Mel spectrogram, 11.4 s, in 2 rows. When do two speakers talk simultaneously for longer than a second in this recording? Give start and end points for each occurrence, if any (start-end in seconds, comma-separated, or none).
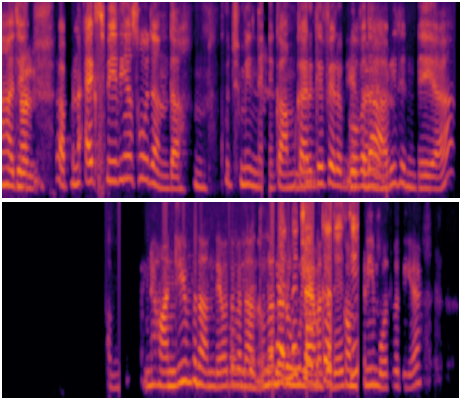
8.6-10.2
